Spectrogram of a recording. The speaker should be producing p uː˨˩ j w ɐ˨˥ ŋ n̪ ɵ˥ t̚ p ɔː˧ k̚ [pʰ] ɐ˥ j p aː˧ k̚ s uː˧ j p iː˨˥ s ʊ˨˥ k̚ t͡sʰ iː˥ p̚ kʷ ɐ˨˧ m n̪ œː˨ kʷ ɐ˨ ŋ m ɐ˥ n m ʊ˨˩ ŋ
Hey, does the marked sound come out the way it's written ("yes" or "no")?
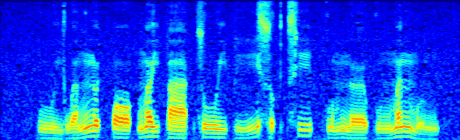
no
